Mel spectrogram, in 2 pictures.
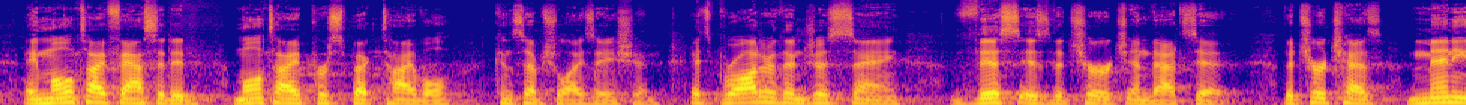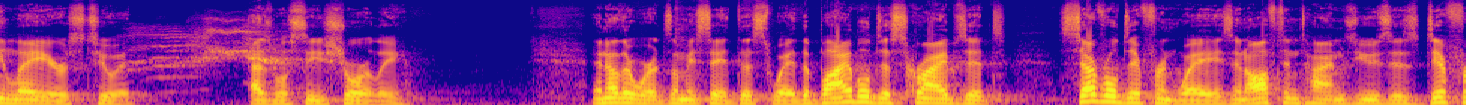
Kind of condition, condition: setting, large echoing room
